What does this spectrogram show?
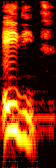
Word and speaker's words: Édith: Her name, Edith, is pronounced Édith in France.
